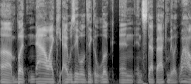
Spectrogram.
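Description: An unremarkable speaking voice from a man with an American accent, fairly low in pitch, fairly quick, with ordinary pitch variation, in a very clean recording with a silent background. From US Midwest (St. Louis, Missouri). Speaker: digital marketing business owner. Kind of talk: casual interview.

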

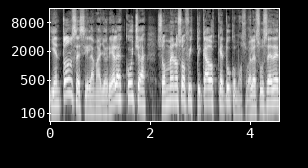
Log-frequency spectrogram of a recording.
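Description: Very wide pitch swings mark this man's fairly high voice as he talks at a moderate pace in a very clean, dry, close recording with a silent background and no echo. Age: 60s. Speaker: podcast host. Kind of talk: solo podcast monologue.

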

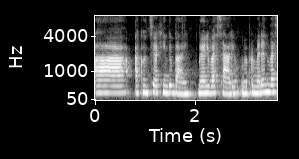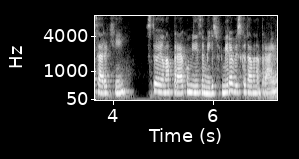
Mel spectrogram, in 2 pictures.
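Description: At a fairly quick pace, a woman speaks at a medium pitch with a somewhat breathy voice. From Brazil. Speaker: flight attendant. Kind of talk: casual chat.

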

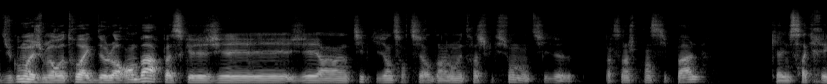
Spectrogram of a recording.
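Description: A man with a very deep, low pitch talks at a fairly quick pace with fairly even intonation and big swings in loudness. The recording is very clean, with a silent background. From Switzerland. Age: 30s. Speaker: documentary filmmaker. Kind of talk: casual interview.

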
